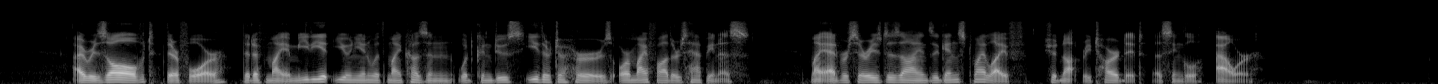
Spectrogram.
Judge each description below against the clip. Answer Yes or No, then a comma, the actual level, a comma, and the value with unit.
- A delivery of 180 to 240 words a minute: No, average, 140 wpm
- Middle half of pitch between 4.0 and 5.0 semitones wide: No, narrow, 2.6 semitones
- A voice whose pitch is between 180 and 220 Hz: No, low, 100 Hz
